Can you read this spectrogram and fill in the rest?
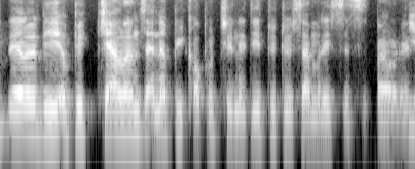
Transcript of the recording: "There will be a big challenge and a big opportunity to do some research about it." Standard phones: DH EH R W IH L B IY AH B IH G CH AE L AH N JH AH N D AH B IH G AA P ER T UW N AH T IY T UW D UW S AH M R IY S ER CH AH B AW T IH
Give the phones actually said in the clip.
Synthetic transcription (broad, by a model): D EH W IH L B IY AH B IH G CH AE L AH N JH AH N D AH B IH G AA P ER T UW N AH T IY T UW D UW S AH M R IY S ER S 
